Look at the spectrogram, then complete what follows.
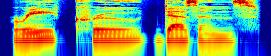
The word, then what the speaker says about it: recrudescence: recrudescence Both US and UK have the same pronunciation of this word. recrudescence Now read the syllables shown on the screen naturally. re cru des cence recrudescence Emphasize d e s and soften cence.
